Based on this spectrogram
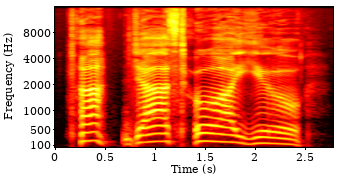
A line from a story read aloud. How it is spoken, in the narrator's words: would ask with a sneer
